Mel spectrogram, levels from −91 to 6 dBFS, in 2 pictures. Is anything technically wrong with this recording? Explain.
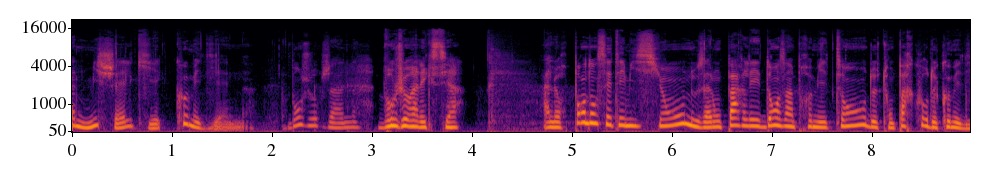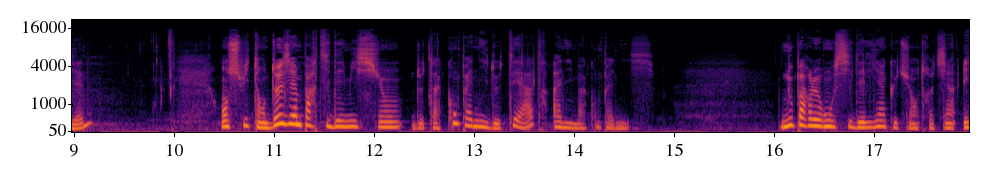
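No, nothing technically wrong stands out here; it all sounds just as it should.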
